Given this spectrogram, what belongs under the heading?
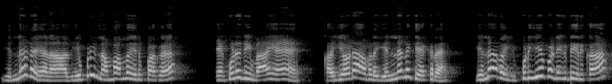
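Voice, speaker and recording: In a cartoon, a woman speaking a southern Tamil Nadu village dialect voices a middle-aged village husband who first coaxes and then turns indignant. Her voice is a little high and close to everyday speech, fast, with lively intonation and a coaxing mood.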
